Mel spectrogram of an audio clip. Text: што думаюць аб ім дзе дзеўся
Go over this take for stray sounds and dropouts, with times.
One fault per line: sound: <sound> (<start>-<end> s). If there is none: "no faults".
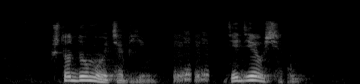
sound: laugh (1.7-2.1 s)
